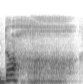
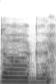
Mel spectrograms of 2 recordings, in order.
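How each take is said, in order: First: The final consonant is stretched out long. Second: The vowel is stretched out long. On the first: The speaker calls it wrong. "No, don't extend the consonant" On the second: The speaker calls it right. "You have to extend the vowel"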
